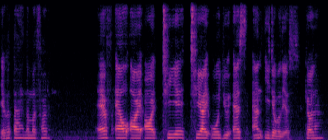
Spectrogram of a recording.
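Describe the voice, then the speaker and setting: Slow, bright-voiced male pronunciation teacher. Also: on the high side, fairly even intonation. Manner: spells words letter by letter, repeats them slowly and stretched; explains patiently with many okays. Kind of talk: pronunciation lesson.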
